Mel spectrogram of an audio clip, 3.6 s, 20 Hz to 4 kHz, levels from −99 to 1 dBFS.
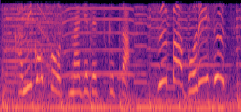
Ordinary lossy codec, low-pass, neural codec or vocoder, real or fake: none; 3.6 kHz; none; real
